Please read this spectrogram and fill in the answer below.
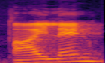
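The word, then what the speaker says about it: island: इट is also known as द आइलैंड continent. देखिए इजलैंड लिखा है, पढ़ते हैं आइलैंड है, एस साइलेंट होता है।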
